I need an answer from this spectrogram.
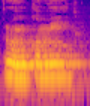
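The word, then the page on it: ruin komiid: Teotitlán del Valle Zapotec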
